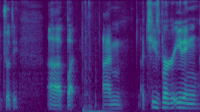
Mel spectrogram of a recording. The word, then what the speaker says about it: Ciotti: It's actually in Italian. Ci is the pronunciation is ch. So my last name is in Italians get pissed when I say it's Ciotti because that's the American way of saying it. It's actually Ciotti.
